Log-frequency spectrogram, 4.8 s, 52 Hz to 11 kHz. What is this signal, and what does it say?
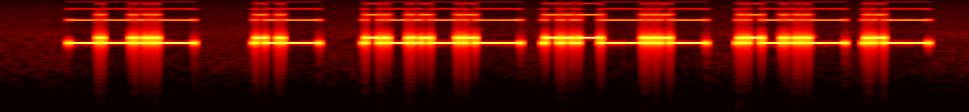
TTY/TDD text telephone tones (45.45 baud Baudot), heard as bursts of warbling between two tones, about 400 Hz shift, 1600 Hz centre. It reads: JCHWB TSZJB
